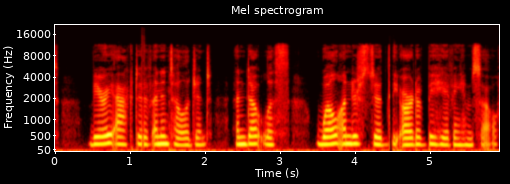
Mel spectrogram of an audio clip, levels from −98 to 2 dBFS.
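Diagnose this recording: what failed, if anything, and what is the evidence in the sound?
The failure sits at the codec stage. There are gaps at the joins of encoded pieces. The speech breaks off at 1.16 s for 27 ms, and again at 4.46 s for 43.5 ms. Each silence has its edges smeared by the codec. After each one the speech resumes exactly where it left off. The pieces were encoded separately and then joined untrimmed. The encoder's start-up delay and the padding in the final frame both stayed in as silence.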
